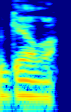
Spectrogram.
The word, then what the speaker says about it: Gala: Is it Gayla or Gala? I I say I say both.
